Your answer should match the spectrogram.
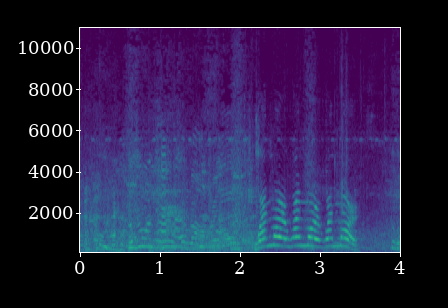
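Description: Several people talking at once, party guests chattering, with one voice coming through clearer for about a second past the middle.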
